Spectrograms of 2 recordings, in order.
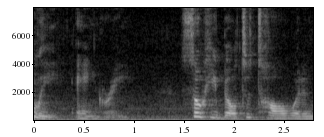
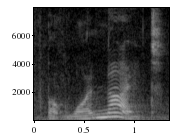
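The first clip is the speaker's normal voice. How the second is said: ordinary delivery, nothing marked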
